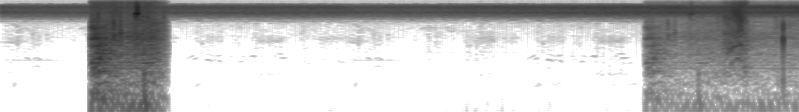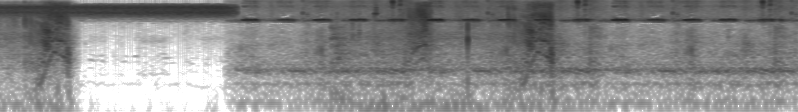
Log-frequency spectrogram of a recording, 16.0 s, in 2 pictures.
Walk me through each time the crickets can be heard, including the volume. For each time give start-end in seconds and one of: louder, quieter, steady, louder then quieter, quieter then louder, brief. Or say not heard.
0.0-15.9 louder.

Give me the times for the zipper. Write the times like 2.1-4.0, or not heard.
0.9-1.7, 6.5-8.8, 11.2-13.7.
